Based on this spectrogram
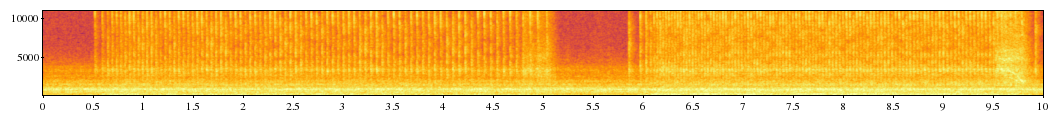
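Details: Specialized Ruby bicycle with a newly fitted freehub, spun after the axle nut went on and before the bearing play was adjusted: fast, even, crisp pawl clicking with no grinding. The freehub sounds okay.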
